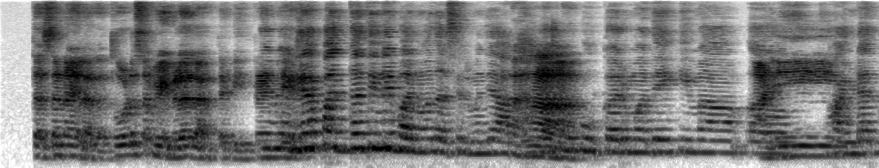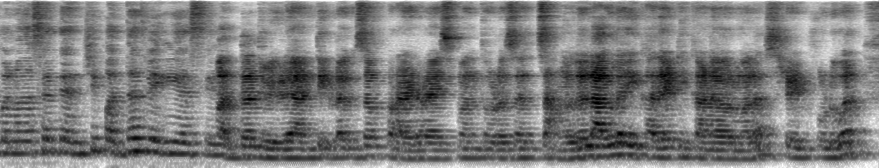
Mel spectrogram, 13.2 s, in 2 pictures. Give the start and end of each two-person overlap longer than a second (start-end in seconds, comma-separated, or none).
none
